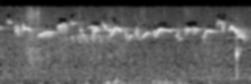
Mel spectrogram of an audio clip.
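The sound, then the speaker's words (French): Birds sing in the distance, a steady stream of high, thin chirps and trills running throughout, soft and continuous over a quiet outdoor background with no voices. “Des oiseaux au loin.”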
